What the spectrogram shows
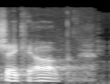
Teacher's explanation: among younger speakers of rp t glottalization can also be heard finally before vowels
